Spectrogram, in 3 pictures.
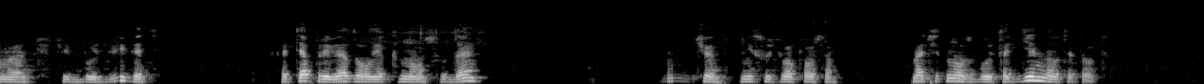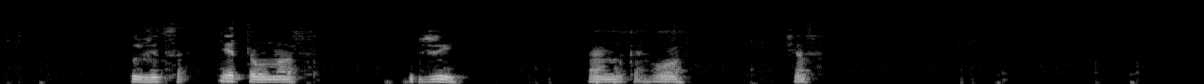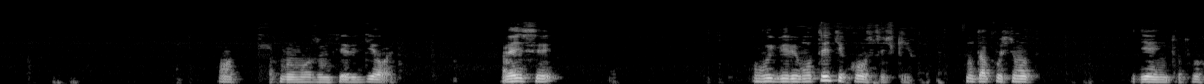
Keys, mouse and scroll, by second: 1.4 middle click, 3.0 middle click, 8.0 middle click, 8.0 click, 8.9 r, 12.4 middle click, 14.1 click, 15.1 middle click, 15.8 r, 17.9 g, 21.5 click, 21.9 middle click, 23.4 middle click, 23.4 scroll up 1, 24.5 g, 26.1-26.8 scroll down 3, 26.8 middle click, 31.0 click, 31.8 middle click, 32.4 scroll up 2, 32.8 shift+middle click, 33.4 middle click, 34.3 middle click, 34.4 shift+middle click, 34.8 scroll up 1, 34.9 middle click.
